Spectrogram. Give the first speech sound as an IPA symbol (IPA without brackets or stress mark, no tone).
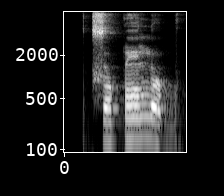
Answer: t͡s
